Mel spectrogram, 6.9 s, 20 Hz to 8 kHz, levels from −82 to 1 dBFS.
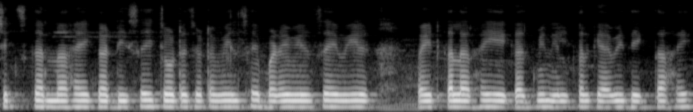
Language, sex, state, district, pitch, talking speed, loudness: Hindi, female, Punjab, Kapurthala, 165 Hz, 165 wpm, -15 LUFS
